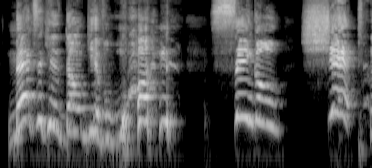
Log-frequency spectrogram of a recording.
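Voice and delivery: slow, word-by-word emphasis with laughs breaking in; emphatic. Real, not acted. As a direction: draw out "one single", then punch "shit" high. Emphasising how little they care.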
